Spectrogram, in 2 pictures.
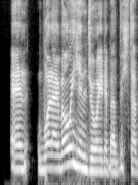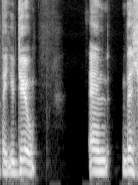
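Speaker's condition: Cerebral palsy; wheelchair user

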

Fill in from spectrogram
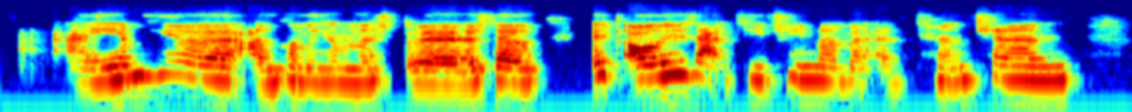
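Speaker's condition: Hearing loss; trouble following speech when others turn away or approach from behind

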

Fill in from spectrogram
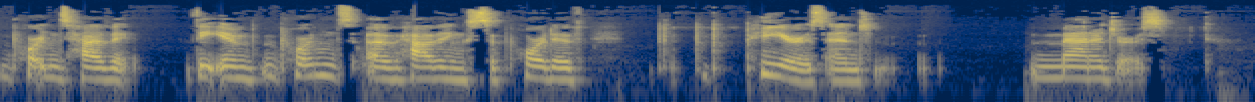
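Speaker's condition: Stammering; described as a neurological condition; very variable, some days barely stammers, other days and situations stammers on nearly every syllable; prolonged sounds

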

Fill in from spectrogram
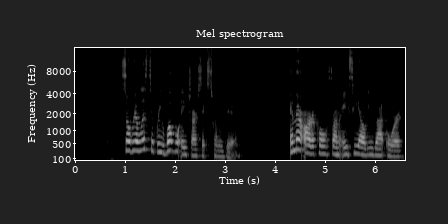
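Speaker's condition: No condition

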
